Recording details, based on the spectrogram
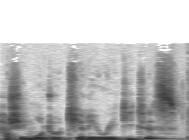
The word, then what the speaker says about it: Hashimoto-Thyreoiditis: Also, ähm, wer jetzt unter einer Schilddrüsenunterfunktion leidet oder eben auch unter der Hashimoto-Thyreoiditis.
